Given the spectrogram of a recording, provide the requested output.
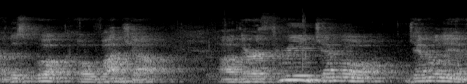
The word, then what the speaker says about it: Ovadiah: the Bible, you know it as Obadiah, right? Correctly pronounced Ovadiah. Ovadiah is a composite word. The first part of Ovad is the same as Eved, meaning servant, and Yah stands for Yahweh, one of the ways to pronounce the Tetragrammaton.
